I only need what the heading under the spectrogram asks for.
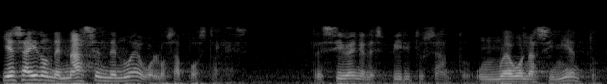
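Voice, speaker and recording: A man's voice: medium pitch, normal speed, creaky. Male preacher, passionate sermon delivery, muffled lo-fi recording. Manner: impassioned preaching, voices quoted speakers. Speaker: pastor. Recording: dull lo-fi sermon recording in a reverberant hall.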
